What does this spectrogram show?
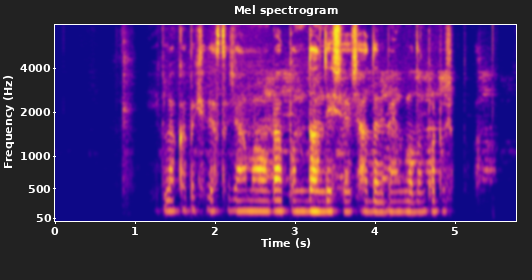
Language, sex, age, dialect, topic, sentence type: Marathi, male, 18-24, Standard Marathi, banking, question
